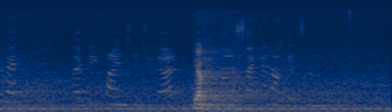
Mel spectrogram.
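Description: A woman speaks through an intercom speaker.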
